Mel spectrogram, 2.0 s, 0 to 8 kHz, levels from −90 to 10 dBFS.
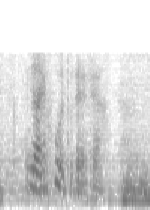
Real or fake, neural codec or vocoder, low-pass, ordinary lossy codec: fake; vocoder, 24 kHz, 100 mel bands, Vocos; 7.2 kHz; AAC, 16 kbps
